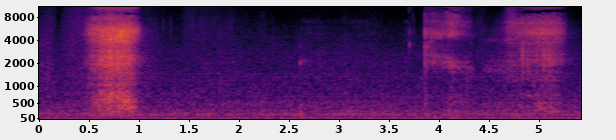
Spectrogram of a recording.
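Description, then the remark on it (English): A sharp, breathy burst like a stifled sneeze from someone unable to sneeze, followed a few seconds later by two softer snorting exhales through the nose, fairly quiet, with no talking. “I can't sneeze.”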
